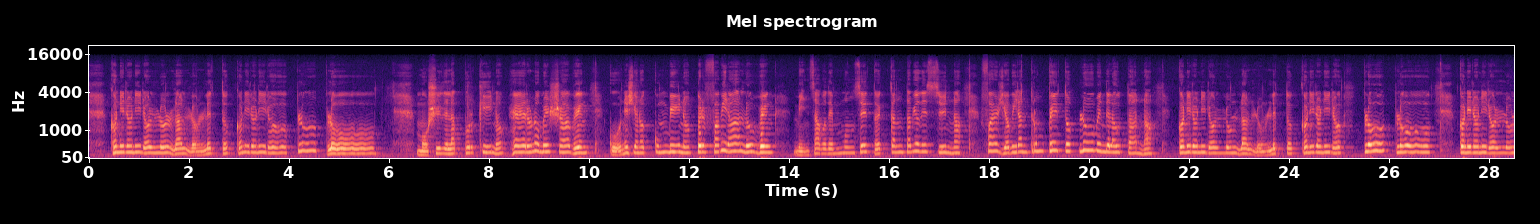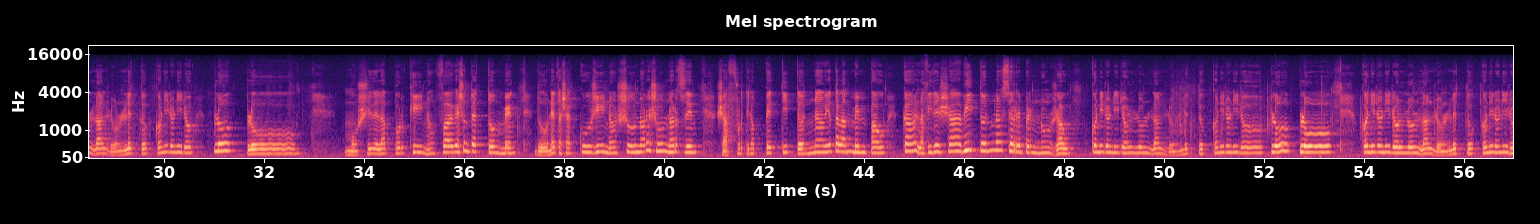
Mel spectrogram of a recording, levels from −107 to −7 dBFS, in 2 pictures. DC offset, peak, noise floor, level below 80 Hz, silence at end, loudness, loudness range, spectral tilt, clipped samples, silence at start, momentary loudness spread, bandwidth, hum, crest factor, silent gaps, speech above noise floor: under 0.1%; -6 dBFS; -52 dBFS; -60 dBFS; 0 s; -27 LUFS; 5 LU; -6 dB/octave; under 0.1%; 0 s; 10 LU; 13 kHz; 50 Hz at -60 dBFS; 20 dB; none; 25 dB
